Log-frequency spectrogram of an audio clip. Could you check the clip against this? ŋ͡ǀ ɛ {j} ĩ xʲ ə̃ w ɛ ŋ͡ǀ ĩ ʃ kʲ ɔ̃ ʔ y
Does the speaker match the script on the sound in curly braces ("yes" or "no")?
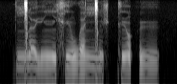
yes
